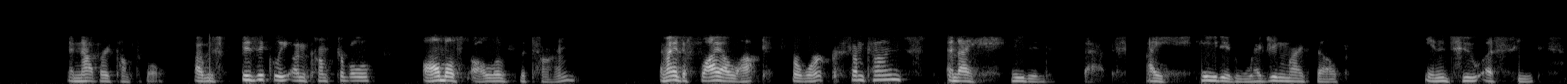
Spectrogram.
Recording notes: 100 Pounders Phone Meeting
